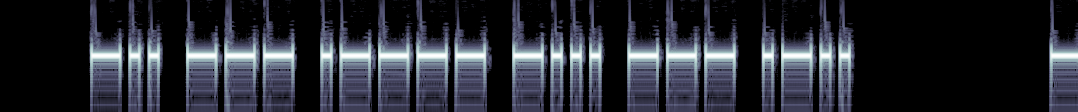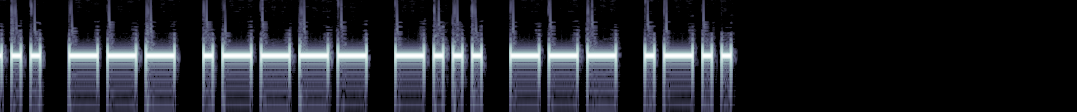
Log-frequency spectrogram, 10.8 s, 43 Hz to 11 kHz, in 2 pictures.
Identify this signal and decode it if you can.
Morse code, heard as a keyed tone, about 25 wpm, 700 Hz. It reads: DO1BOL DO1BOL
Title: DXCC-100 Call Signs - 6 Characters - Repeated 2x - 25wpm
